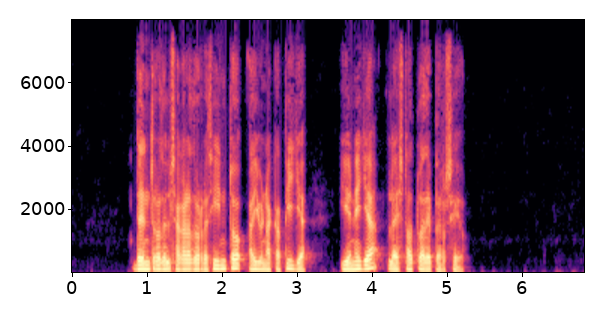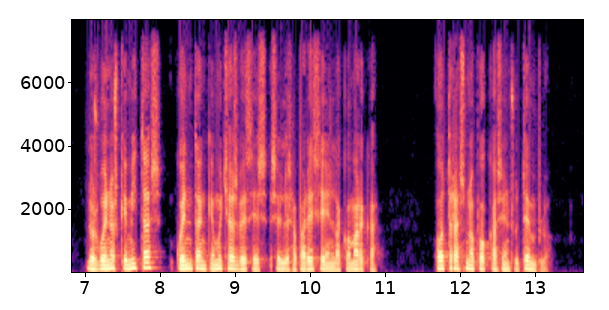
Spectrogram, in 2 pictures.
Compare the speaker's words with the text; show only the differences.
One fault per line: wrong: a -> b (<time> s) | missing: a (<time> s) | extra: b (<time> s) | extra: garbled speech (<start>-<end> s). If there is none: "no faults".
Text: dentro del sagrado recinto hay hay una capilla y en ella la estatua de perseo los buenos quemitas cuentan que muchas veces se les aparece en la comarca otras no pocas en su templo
missing: hay (2.5 s)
